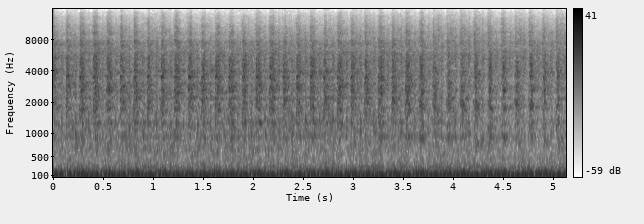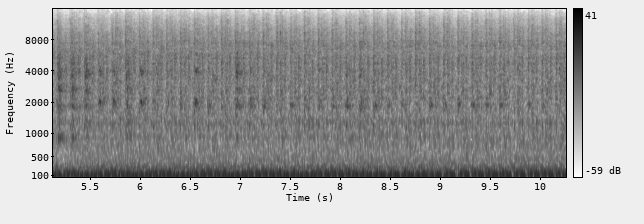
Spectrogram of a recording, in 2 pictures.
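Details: Chevrolet Silverado 4x4 at idle after a transmission install: rhythmic knock about twice a second tied to engine rotation. Torque converter bolts were not torqued properly, letting the flexplate visibly wobble; flexplate knock.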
